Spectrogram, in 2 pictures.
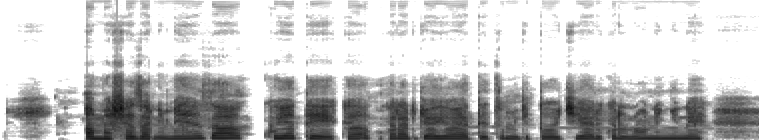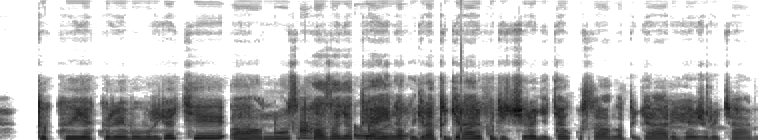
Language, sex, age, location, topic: Kinyarwanda, male, 18-24, Burera, agriculture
